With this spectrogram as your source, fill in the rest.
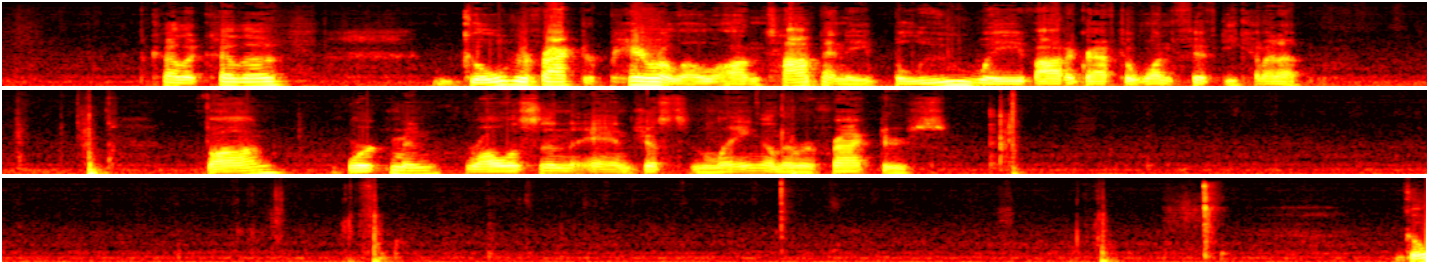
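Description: Trading cards rustle and click as hands flip through them.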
